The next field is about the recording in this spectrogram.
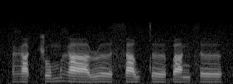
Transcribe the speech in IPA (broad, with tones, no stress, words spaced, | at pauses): ɣa˨˩k̚ʂo˧˥m ɣaː˨˩ɹəː˨˩ sa˨˩w t̪əː˨˩ɓa˨˩ŋsəː˧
